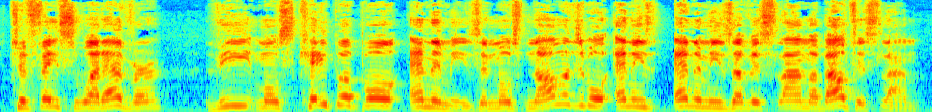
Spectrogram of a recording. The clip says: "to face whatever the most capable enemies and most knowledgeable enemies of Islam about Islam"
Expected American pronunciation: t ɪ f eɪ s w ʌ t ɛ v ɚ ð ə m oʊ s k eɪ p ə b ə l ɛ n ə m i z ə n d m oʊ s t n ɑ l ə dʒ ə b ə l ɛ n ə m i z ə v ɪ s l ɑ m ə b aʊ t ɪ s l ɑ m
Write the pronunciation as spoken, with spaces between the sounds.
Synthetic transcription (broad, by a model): t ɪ f eɪ s w ʌ t ɛ v ɚ ð ə m oʊ s k eɪ p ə b l ɛ n ə m i z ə n m oʊ s t n ɑ l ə dʒ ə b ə n ɛ n ə m i z ə v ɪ s l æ m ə b aʊ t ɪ s l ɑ m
